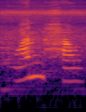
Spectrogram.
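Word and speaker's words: وَانْحَرْ: Liorabika wanhaw. Nah, di sini ada hukum bacaan ijhar halqi. Kenapa? Ketika ada nun mati bertemu salah satu huruf ijhar halqi yaitu ha, jadi cara bacanya ijhar, yaitu jelas wan how.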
